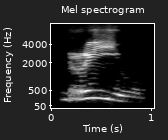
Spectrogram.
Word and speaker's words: río: Rosa, rosa, Río. Rio. Río. río, Isso. río. Están viendo que es la misma palabra, es el mismo significado, só que a pronuncia es diferente porque você tem que pronunciar la R.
